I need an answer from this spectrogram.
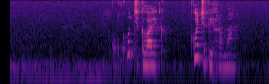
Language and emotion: Russian, neutral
